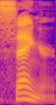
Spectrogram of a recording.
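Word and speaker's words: Senger: I would like to ask his ancestors because I'm pretty sure he pronounces it Singer, and it's Sanger, right? – I say Sanger.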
